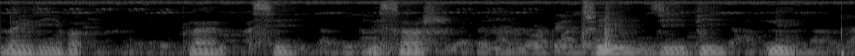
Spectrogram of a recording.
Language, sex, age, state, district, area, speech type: Manipuri, male, 60+, Manipur, Chandel, rural, read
